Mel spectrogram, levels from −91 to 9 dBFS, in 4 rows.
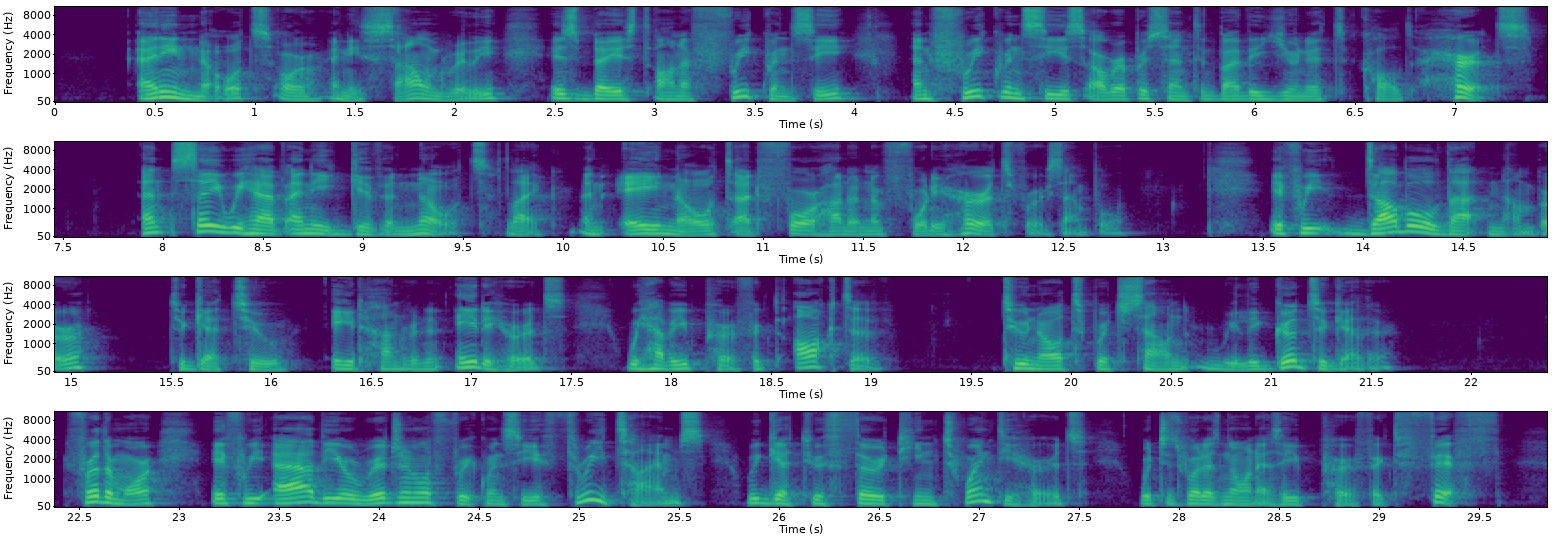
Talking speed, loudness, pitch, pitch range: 165 wpm, -23 LUFS, 130 Hz, 120-155 Hz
